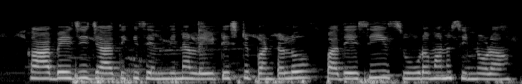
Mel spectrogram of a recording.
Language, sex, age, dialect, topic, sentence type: Telugu, male, 25-30, Telangana, agriculture, statement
